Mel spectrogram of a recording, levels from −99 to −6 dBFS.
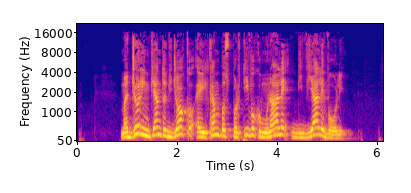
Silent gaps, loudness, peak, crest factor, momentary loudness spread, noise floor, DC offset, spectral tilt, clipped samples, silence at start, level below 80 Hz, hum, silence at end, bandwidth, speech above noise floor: none; -14 LUFS; -2 dBFS; 14 dB; 6 LU; -69 dBFS; under 0.1%; -6.5 dB/octave; under 0.1%; 0.9 s; -46 dBFS; none; 0.75 s; 16.5 kHz; 55 dB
